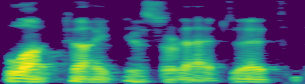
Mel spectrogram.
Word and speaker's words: Loctite: the incident was the vendor's failure to apply low crite Loctite Loctite yes sir that's that's the way it's pronounced yeah uh threat Locker on the threaded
